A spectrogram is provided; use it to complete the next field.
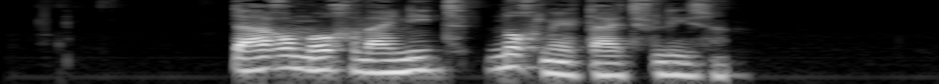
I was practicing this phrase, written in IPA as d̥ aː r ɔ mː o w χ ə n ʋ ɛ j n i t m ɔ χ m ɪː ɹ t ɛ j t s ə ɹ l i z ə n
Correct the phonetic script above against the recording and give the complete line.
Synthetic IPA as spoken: d̥ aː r ɔ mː o w χ ə n ʋ ɛ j n i t n ɔ χ m ɪː ɹ t ɛ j t f ə ɹ l i z ə n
